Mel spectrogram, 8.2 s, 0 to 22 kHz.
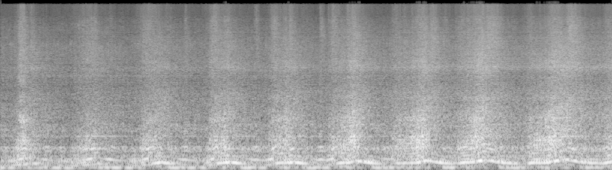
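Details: Classic Mini Cooper S race engine just refitted, running cold with oil pressure over 100: each rev rise, about once a second, sounds sluggish and uneven. Hesitant throttle response because the carburettor needles are still lean after enriching; richer needles are on order.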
